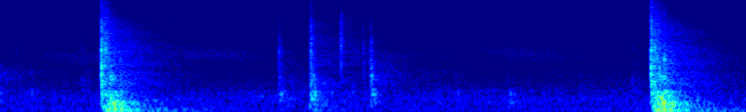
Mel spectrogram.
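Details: Older Mercedes right door closing with a solid, deep, firm thunk and light latch clicks; its striker brass insert is much less worn than the left door's, which clanks instead of thunking.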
